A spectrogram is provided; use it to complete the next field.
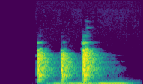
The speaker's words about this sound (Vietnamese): La Phùng đi tới gõ cửa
